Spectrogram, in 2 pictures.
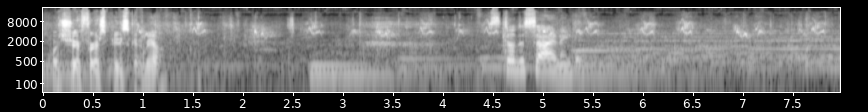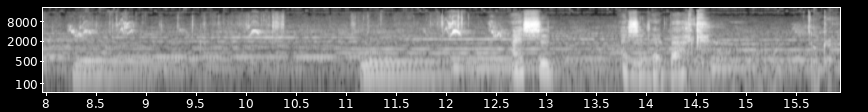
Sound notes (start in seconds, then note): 6.0 birds chirping; 8.6 soft dramatic music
